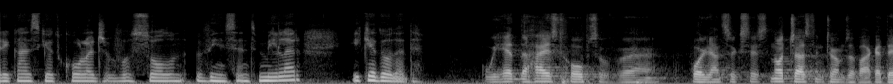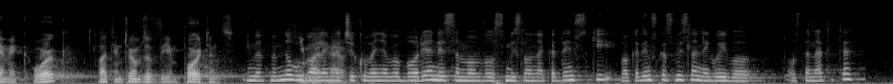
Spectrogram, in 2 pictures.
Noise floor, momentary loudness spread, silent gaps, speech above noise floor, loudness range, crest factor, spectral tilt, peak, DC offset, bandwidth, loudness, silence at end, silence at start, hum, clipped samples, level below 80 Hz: -49 dBFS; 10 LU; none; 25 dB; 3 LU; 20 dB; -7 dB/octave; -6 dBFS; 0.7%; 12 kHz; -25 LUFS; 0.25 s; 0 s; none; under 0.1%; -48 dBFS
